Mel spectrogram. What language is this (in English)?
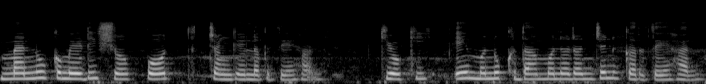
Punjabi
